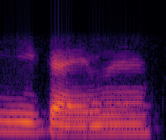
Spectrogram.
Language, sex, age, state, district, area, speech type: Marathi, female, 45-60, Maharashtra, Nagpur, urban, conversation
